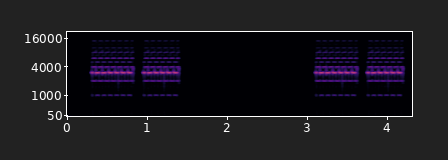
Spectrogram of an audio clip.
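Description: Telephone ringing in the British double-ring pattern: two short trilling rings, a pause of about two seconds, then two more.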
